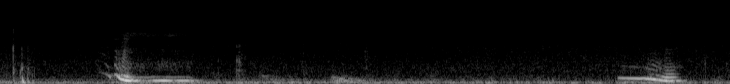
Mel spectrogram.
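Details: Meta the Beagle asleep, snoring: two low, droning, buzzy snores about five seconds apart, each briefly rising then settling into a steady hum, with quiet room hush between.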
